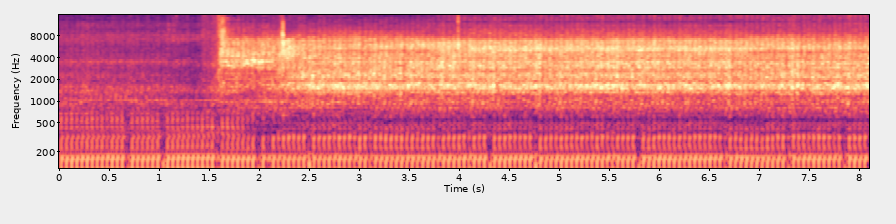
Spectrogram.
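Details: 2006 Suzuki LTR 450 ATV single-cylinder engine idling roughly, with irregular sharp pops and backfires breaking its deep fast thump; it still has power.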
